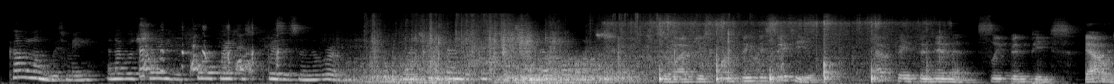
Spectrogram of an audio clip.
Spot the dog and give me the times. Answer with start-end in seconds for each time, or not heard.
1.4-2.8, 5.8-7.8.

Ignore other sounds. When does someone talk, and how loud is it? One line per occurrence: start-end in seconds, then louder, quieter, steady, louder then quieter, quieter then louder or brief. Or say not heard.
0.1-11.0 steady.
